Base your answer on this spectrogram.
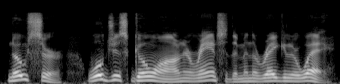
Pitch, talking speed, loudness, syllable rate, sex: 155 Hz, 230 wpm, -18 LUFS, 5.4 syllables/s, male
